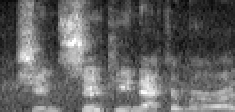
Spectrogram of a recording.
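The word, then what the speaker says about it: Shinsuke Nakamura: Shinsuke II Nakamura no I'm not pronouncing it like the Americans dies before you get pissed at me she Suki Nakamura they gemenon see the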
